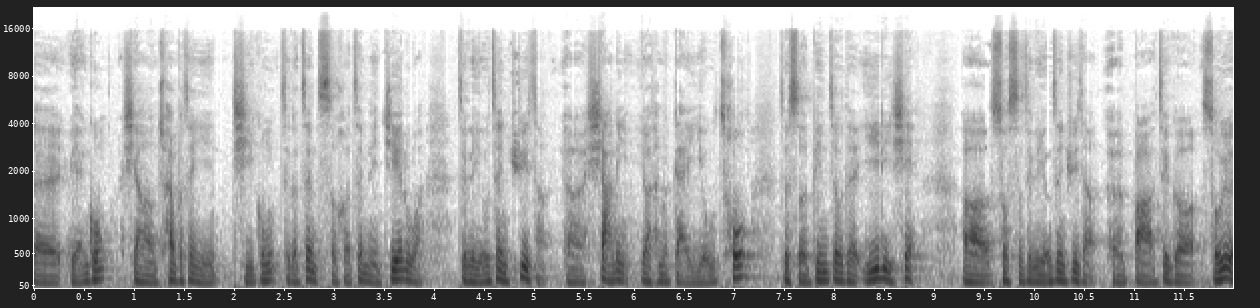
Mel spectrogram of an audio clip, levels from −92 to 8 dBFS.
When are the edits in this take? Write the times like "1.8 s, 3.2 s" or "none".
none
